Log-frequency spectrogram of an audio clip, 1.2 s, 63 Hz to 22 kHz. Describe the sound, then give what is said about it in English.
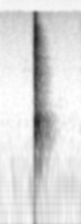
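Sparse, scattered applause from a show audience with only 25% of the seats filled: just two sharp, isolated claps about three-quarters of a second apart, the first trailing off in a lingering ring, with near silence around them and no voices. “Heck, I've produced some shows where I've had some performances where there have only been 25% of the audience filled. And it's not too fun hearing this.”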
